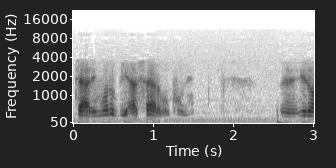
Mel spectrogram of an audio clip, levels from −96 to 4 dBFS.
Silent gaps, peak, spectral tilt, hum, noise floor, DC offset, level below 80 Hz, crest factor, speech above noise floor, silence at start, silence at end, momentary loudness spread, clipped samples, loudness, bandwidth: none; -2 dBFS; -6 dB/octave; none; -52 dBFS; under 0.1%; -54 dBFS; 22 dB; 30 dB; 0.05 s; 0 s; 19 LU; under 0.1%; -23 LUFS; 9.4 kHz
